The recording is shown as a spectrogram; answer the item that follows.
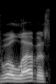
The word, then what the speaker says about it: Levis: can't look at it I know his name is Will Levis but it looks like will Levis will Levis spelled like the jeans man he should do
